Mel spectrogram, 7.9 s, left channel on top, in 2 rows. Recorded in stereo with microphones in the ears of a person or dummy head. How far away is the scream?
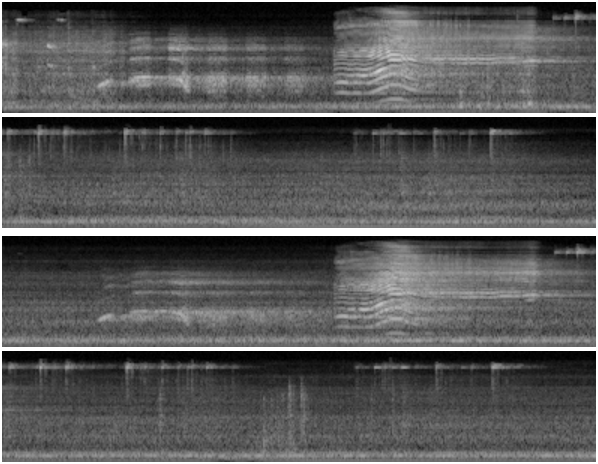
About 1.3 m.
